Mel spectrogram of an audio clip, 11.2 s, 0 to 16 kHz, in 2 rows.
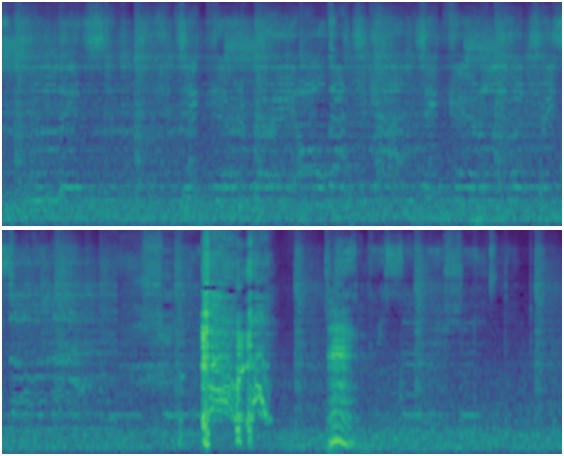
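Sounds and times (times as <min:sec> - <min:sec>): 
raspy coughs: 0:07.5 - 0:09.2
throaty clearing sound: 0:07.6 - 0:09.2.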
